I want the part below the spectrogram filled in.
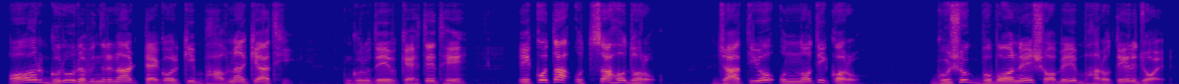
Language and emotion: Hindi, neutral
